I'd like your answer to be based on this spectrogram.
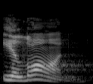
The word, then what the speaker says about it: Eglon: The battle against, and in the Hebrew it's pronounced Elon. In your Bible it might be translated Eglon, but the G is in the Hebrew silent.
